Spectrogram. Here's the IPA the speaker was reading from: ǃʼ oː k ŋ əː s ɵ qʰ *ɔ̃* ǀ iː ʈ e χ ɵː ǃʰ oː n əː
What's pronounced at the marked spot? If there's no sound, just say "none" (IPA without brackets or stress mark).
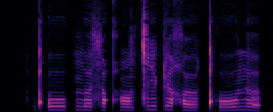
ɔ̃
